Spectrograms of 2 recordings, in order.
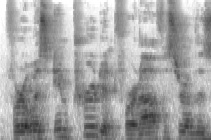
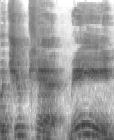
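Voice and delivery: gasping, slower words; 3 semitones higher, 3 dB quieter than usual. Narrator reads a man's reply to the general, gasping. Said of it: "gasped Rainsford".

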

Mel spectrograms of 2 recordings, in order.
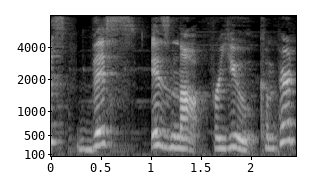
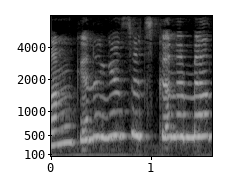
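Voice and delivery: skeptical, doubtful voice at a very high pitch; 11 semitones higher, 6 dB quieter than usual. Following instructions that show no pictures: skeptical, high-pitched. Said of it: "I say skeptically with a high-pitched voice".

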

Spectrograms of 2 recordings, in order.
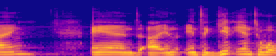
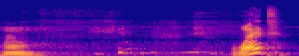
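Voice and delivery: put-on mumbled delivery, pitched lower; 4 semitones lower, 3 dB quieter than usual. Retelling a joke where a man mumbles his confession: imitating a mumble. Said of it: "he kinda mumbles".

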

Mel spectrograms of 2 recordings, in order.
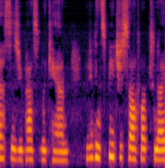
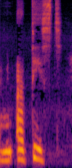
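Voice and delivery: silly fake French accent, slower; 4 dB quieter than usual. Speaker saying they are no salesperson, in a silly fake french accent. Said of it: "don't have silly accents like that".

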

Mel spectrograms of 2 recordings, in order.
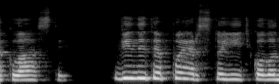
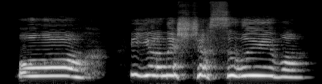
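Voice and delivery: unnatural, very high strange cry, long drawn-out "Ох"; 9 semitones higher than usual. Reading a girl's cry when she sees the young master's hooves: crying out in a strange voice. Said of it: "крикнула не своїм голосом".

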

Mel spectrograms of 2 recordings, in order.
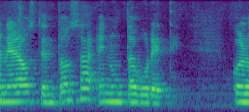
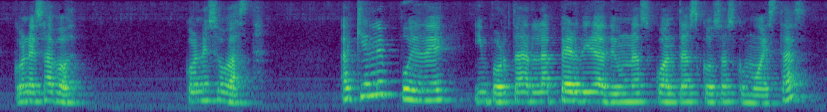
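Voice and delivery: ordinary delivery

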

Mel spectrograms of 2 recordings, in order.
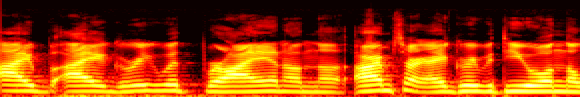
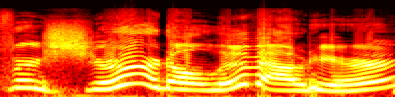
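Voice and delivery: very loud, drawn-out man's voice; 5 semitones higher, 8 dB louder than usual. Showing again how the guest talks: imitating Brendan's way of talking. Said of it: "No, it's this".

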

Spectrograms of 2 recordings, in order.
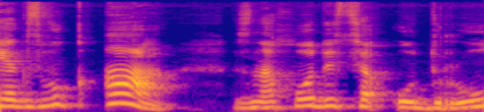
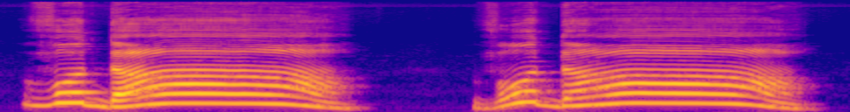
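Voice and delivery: high, loud call stretching the final а of вода; 6 semitones higher, 7 dB louder than usual. A teacher shows children where a word's stress falls, calling out. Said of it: "Покличемо".

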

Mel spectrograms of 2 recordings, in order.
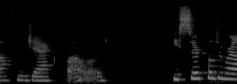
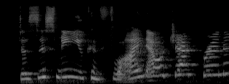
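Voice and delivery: high-pitched, fussy, fretful voice; 9 semitones higher, 4 dB louder than usual. Narrator reads a character asking Jack Brennan a question, fussing. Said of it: "he fussed".

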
